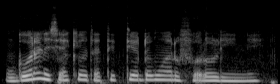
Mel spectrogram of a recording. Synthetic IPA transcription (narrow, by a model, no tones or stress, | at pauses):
ŋɡoːɾanesjakiotatitːiɔdɔmwaɾufo̰ɾoline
